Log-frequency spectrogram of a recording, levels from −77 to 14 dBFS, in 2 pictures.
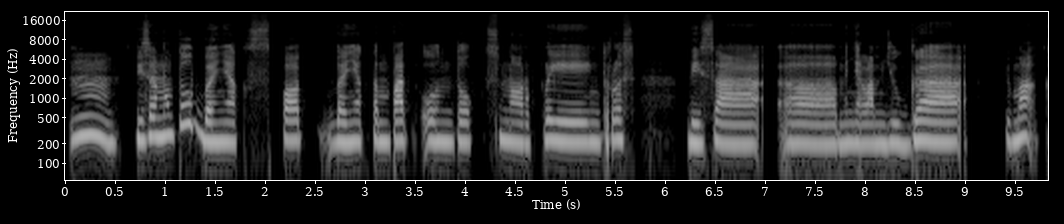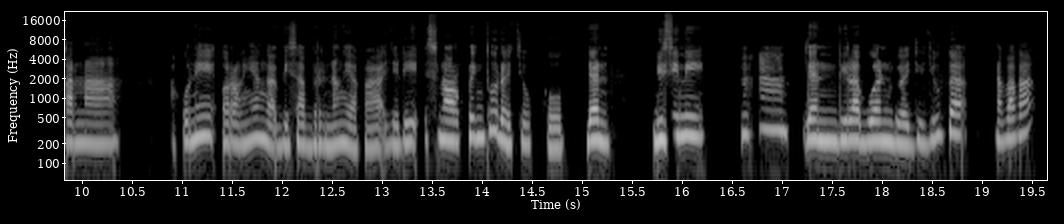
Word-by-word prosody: Mmm, 255 -2 +2 0.2
di - - +3
sana 255 +1 +3
tuh 400 +1 +1
banyak 215 - +1
spot, 225 0 -2 0.3
banyak 215 0 +2
tempat 220 0 +1
untuk 215 -1 -2
snorkeling 210 -1 0
terus, 225 +2 -3 0.6
bisa, 205 +1 +1 0.6
eee, 200 -1 0
menyelam 200 0 0
juga, 210 +2 +3 0.4
cuma 230 +4 +1
karena, 205 -1 -3 0.4
aku 190 +1 -12
nih 255 +2 +2
orangnya 205 +2 -2
nggak 190 -5 -1
bisa 190 +1 -3
berenang 195 +1 -2
ya 180 -4 -2
Kak, 175 +1 -5
jadi 195 +1 -2 0.2
snorkeling 230 +1 +2
tuh 315 - 0
udah 205 - +2
cukup 185 -4 -4 0.2
dan, 220 -1 +6 0.5
di 225 - +8
sini 260 +2 +3 0.4
mhm, 320 +2 -3
dan 235 +1 +4 0.2
di 225 - +4
Labuan 220 -1 +4
Bajo 200 +2 -1 0.6
kenapa 220 +2 -1 0.2
Kak? - - -27
215 Hz, 120 wpm, -25 LUFS, 200-230 Hz, 0.6 s, di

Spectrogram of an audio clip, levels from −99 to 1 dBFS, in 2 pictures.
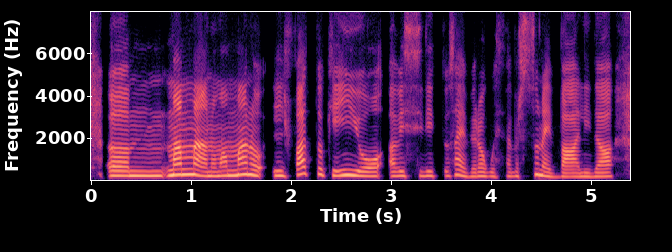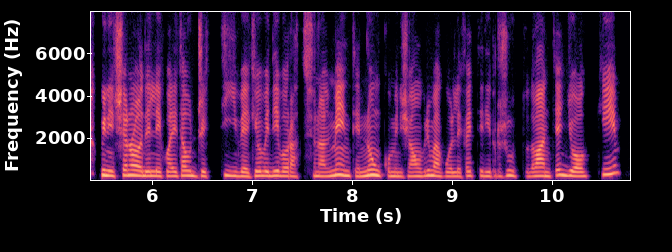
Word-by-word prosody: uhm, 215 0 +2
man 255 +3 +7
mano, 210 -7 +4
man 220 +2 +1
mano 255 -2 +4
il 220 -1 -2
fatto 275 - 0
che 225 -3 -5
io 220 -4 +2
avessi 205 0 -5
detto: 210 0 -8
"Sai 235 +1 -3
però 190 +2 -5
questa 185 0 -13
persona 235 +6 -2
è 185 - -4
valida." 175 +1 -2 0.2
Quindi 230 -3 +3
c'erano 240 +2 +3
delle 210 -1 0
qualità 200 +2 -2
oggettive 205 -1 -2
che 195 - -3
io 210 - 0
vedevo 210 0 0
razionalmente 200 +4 0
e - - -4
non 240 +3 +4
come 195 -1 -6
dicevamo 190 +1 -4
prima 210 0 0
con 190 0 -7
le 185 - -6
fette 210 +1 -7
di 195 - -4
prosciutto 195 0 -6
davanti 200 +3 +1
agli 240 -2 +2
occhi, 200 - -1
210 Hz, 215 wpm, -20 LUFS, 195-230 Hz, 0.2 s, man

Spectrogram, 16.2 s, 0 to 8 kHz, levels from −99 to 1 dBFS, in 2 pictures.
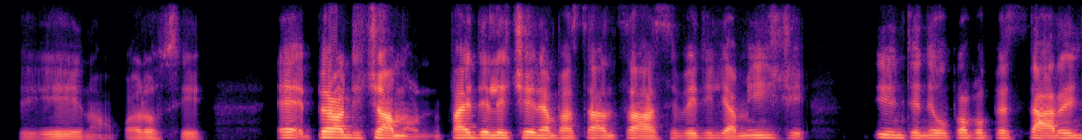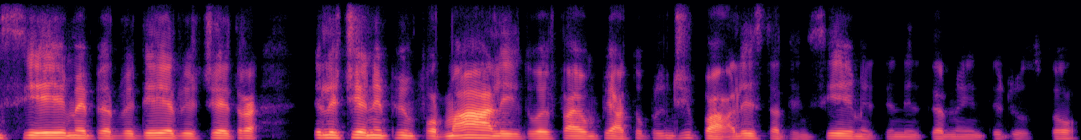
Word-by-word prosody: Sì, 120 +2 -5
no, 105 -4 -19
quello 120 0 -6
,sì. 110 -4 -11 0.5
Eh, 155 -6 +1
però 170 -1 +9
diciamo, 135 -5 +3
fai 155 0 +6
delle 155 -2 +4
cene 155 0 +3
abbastanza 140 -1 +2
se 130 +2 -14
vedi 140 +1 -4
gli 140 -1 -3
amici, 140 +1 -3 0.5
io 175 -2 -1
intendevo 145 -2 -2
proprio 145 0 -2
per 140 -1 -4
stare 140 +2 +3
insieme, 145 0 0
per 130 -1 -5
vedervi 135 +1 -3
eccetera; 135 +1 -4 0.4
delle 155 -2 -2
cene 150 -4 0
più 145 0 -7
informali, 130 0 +2
dove 125 0 -5
fai 130 +1 -3
un 120 0 -8
piatto 130 -1 -7
principale 130 -2 -6
e - - -5
state 120 -3 -16
insieme 115 +1 -9
tendenzialmente, 110 0 -18
giusto? 110 +1 -18
135 Hz, 140 wpm, -23 LUFS, 120-145 Hz, 0.5 s, però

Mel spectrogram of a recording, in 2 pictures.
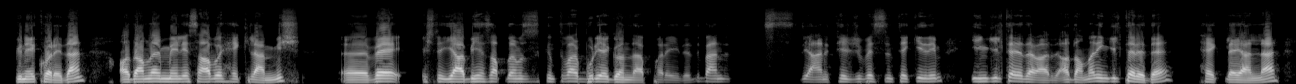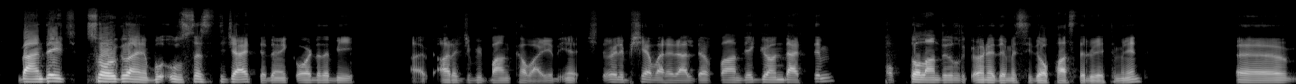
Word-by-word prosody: Güney 125 0 +4
Kore'den. 125 - +4 0.3
Adamların 130 +3 +5
mail 130 -1 +3
hesabı 135 +1 +3
hack'lenmiş, 125 0 -1 0.4
eee, 105 0 +3
ve, 140 0 +7 0.2
işte, 125 +3 -6
"Ya, 125 -1 +5
bir 135 0 +2
hesaplarımızda 135 -1 -2
sıkıntı 135 0 -10
var, 140 -3 +1
buraya 135 0 +2
gönder 110 -4 0
parayı." 105 -3 -12
dedi. 105 +9 -17
Ben 135 -1 -2
de - - -21 0.3
s - - -15
yani, 115 +1 -3
tecrübesizin 130 +2 -7
tekiydim. 145 +2 -3 0.3
İngiltere'de 140 -1 +1
verdi, 100 -1 -1
adamlar 115 +4 0
İngiltere'de. 140 - +2 0.3
Hack'leyenler. 110 - +2 0.4
Ben 125 0 +5
de 150 0 +6
hiç 130 - -16
sorgula 135 -3 +6
yani. 105 -4 -1
Bu, 120 +2 -2
uluslararası 120 0 -3
ticaret 115 -3 0
de 90 - -8
demek, 100 -1 -6
orada 100 0 -3
da 100 -3 -5
bir 95 -2 -7 0.6
a - - -11 0.2
aracı 100 -2 -5
bir 105 - -13
banka 95 0 -5
var 80 - -7
ya 85 +1 -10
da - - -20
i - - -8
işte, - - -20
öyle 115 -3 -5
bir - - -12
şey - - -4
var 100 -1 -4
herhâlde 95 0 -5
falan 105 -2 -5
diye 110 +1 -7
gönderttim. 110 +7 -4 0.5
Hop, - - -11 0.2
dolandırıldık! 105 -2 +1
Ön 105 0 0
ödemesiydi 95 -3 -3
o - - +4
pastel - - -2
üretiminin. 90 - -4 1.0
Eee, 100 -1 0
115 Hz, 155 wpm, -22 LUFS, 100-135 Hz, 1.0 s, ve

